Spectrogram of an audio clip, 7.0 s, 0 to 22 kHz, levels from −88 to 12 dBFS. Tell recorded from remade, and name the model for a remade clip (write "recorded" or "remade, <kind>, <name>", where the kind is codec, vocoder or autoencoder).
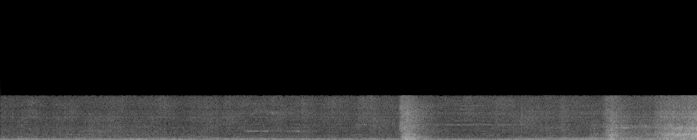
remade, codec, DAC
